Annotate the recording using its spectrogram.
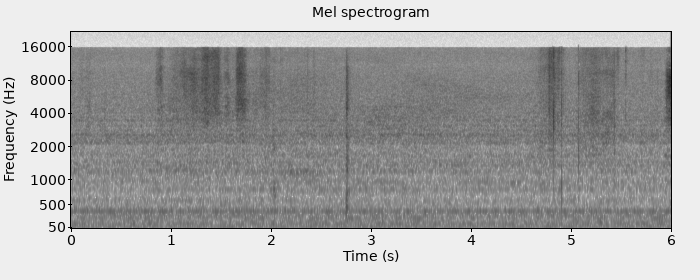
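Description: A steady background hum with a constant tone, under a few faint rustles and soft taps of an old paper instruction booklet being picked up and handled.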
